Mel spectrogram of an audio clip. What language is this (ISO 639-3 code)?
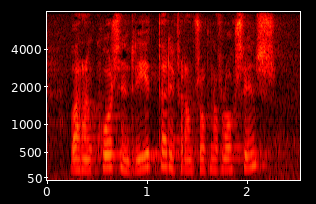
isl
